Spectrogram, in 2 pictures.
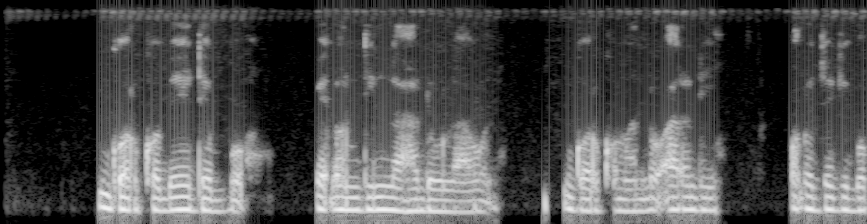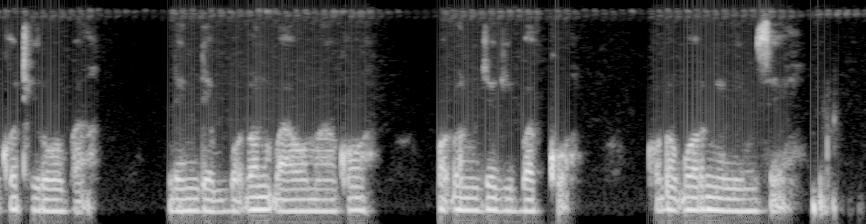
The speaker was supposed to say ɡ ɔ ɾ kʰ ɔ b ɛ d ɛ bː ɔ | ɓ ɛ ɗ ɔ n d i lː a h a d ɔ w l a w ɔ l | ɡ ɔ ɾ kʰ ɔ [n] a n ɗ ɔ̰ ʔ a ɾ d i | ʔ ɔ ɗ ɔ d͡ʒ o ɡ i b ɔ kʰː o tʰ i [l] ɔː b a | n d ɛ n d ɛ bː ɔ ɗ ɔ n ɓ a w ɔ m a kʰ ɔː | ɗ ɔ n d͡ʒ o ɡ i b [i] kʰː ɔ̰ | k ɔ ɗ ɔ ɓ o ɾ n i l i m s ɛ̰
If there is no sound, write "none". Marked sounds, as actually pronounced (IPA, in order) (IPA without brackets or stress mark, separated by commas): m, ɾ, a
